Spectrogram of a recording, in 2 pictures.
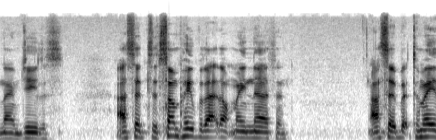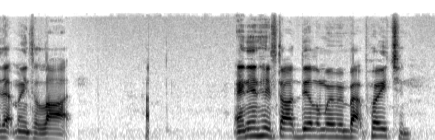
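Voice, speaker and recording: A man talking at a very fast pace with a Southern US accent. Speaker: lay preacher. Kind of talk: testimony. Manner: halting.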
